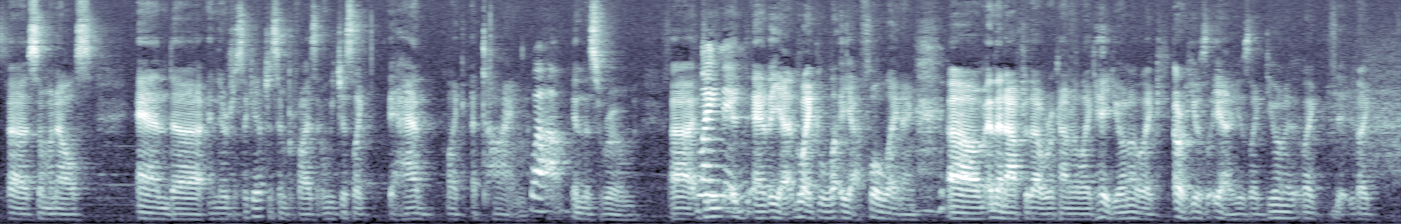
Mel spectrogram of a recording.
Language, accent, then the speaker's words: English; Toronto, Ontario, Canada; moved away as an adult; now in Vancouver, Canada; I'm originally from Toronto, and I moved out here in 2020, June 2020.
